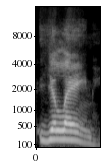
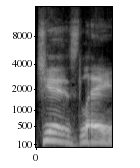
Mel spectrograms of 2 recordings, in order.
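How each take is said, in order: First: The name starts with a Y sound. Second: The name starts with a J sound. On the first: The speaker calls it right. "it's like um, y- Yelane" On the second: The speaker calls it wrong. "you're like Jizz Lane, right? Like no"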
